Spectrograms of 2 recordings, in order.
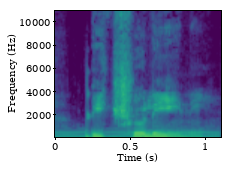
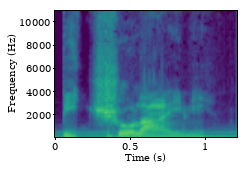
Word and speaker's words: Picciolini: Picciolini, Picciolaini, come dicono gli americani. Nessuno riesce mai a pronunciarlo come si deve questo cognome,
